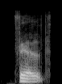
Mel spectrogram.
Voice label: "filth", Indian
